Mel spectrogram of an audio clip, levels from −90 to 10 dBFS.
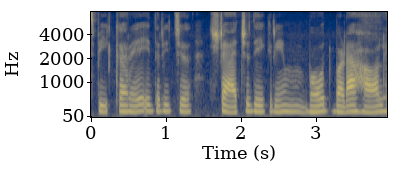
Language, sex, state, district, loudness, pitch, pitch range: Hindi, female, Haryana, Charkhi Dadri, -18 LUFS, 175 Hz, 170-185 Hz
